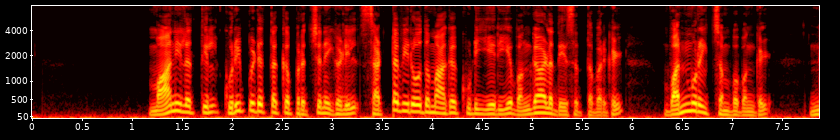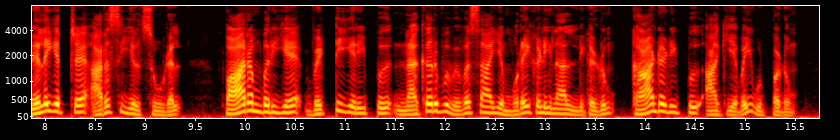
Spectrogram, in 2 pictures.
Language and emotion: Tamil, neutral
